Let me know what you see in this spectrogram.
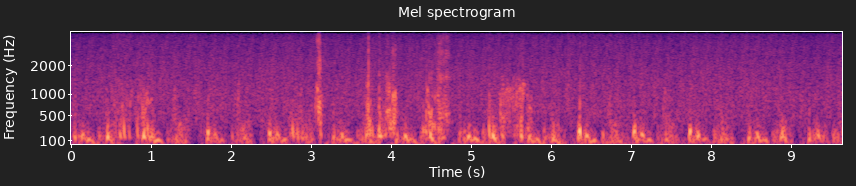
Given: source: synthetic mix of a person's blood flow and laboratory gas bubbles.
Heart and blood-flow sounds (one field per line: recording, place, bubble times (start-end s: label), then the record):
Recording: Doppler ultrasound of blood flow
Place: precordium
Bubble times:
0.51-1.05 s: bubbles
2.71-2.87 s: bubbles
3.04-3.16 s: bubbles
3.67-4.08 s: bubbles
4.38-4.75 s: bubbles
5.19-5.28 s: bubbles
5.34-5.77 s: bubbles
From the record:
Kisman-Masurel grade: 122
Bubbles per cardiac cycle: 1 to 2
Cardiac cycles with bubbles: 10 to 50%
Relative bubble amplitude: moderate (0.250 to 0.450)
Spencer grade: 2 (many but less than half of the cardiac periods contain bubble signals, singularly or in groups)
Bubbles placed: anywhere in the cardiac cycle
